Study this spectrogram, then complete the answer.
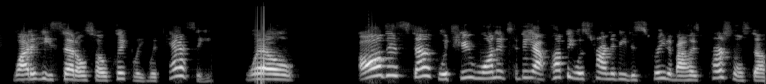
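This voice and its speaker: A woman's high voice makes very wide pitch swings and big swings in loudness, the sound dry and close with no echo. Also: fairly quick pace. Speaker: live stream host, celebrity news commentator. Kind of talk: live stream commentary reading trial updates. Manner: animated, emotional.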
